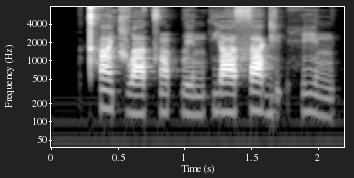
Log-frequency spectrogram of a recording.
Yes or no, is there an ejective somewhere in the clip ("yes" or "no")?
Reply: no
